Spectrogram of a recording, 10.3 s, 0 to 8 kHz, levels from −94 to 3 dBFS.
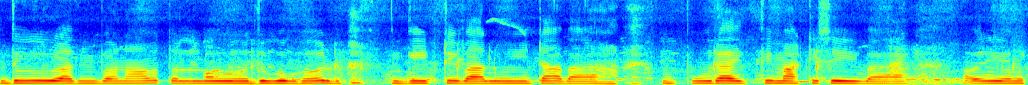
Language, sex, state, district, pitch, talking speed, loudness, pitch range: Hindi, female, Uttar Pradesh, Gorakhpur, 210 Hz, 120 wpm, -15 LUFS, 205-220 Hz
